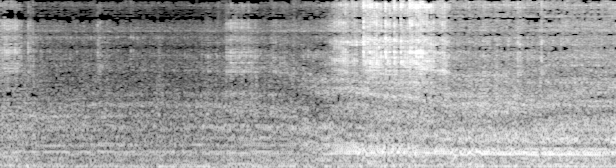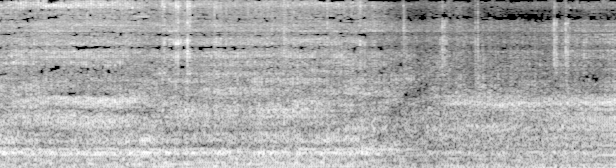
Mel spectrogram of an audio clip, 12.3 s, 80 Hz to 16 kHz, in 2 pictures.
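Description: Hangkai 3.6 hp outboard motor running steadily, pushing the small aluminium jon boat along at cruising throttle.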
